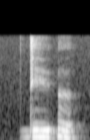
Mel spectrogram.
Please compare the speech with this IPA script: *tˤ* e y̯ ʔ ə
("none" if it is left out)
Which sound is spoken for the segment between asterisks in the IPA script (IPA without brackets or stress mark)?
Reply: d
